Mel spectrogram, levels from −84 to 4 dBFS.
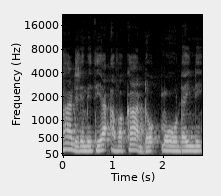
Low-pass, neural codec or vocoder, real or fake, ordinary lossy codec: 19.8 kHz; vocoder, 44.1 kHz, 128 mel bands every 512 samples, BigVGAN v2; fake; none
